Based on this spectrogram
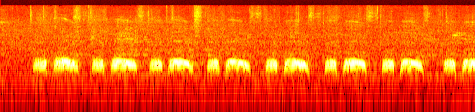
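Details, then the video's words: Spotted dove in the Thổ Đồng style, with chiêu and gù calls used to stir young doves into cooing. Steady run of short paired hoots, a brief note then a longer one, repeated about once a second. "Cu gáy Thổ Đồng kích bổi nhanh nổi/Chim cu gáy Chiêu + Gù kích bổi ức chế mau gáy"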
